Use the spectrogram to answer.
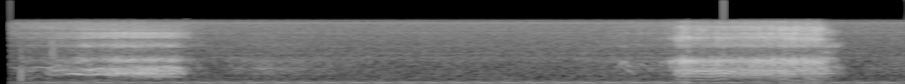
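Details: Man snoring: two long, loud, buzzy snores over a steady low mechanical hum in the room.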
